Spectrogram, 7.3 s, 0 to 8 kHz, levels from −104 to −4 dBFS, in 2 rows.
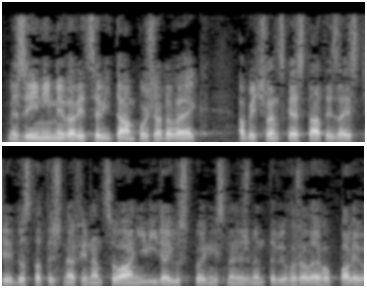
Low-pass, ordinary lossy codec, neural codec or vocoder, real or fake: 7.2 kHz; MP3, 48 kbps; none; real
